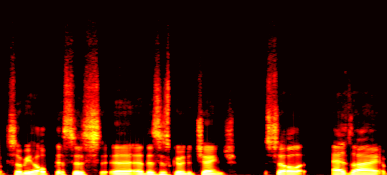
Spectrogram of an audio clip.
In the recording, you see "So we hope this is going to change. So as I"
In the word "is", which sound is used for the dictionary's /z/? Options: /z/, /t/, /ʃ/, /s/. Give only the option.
/z/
